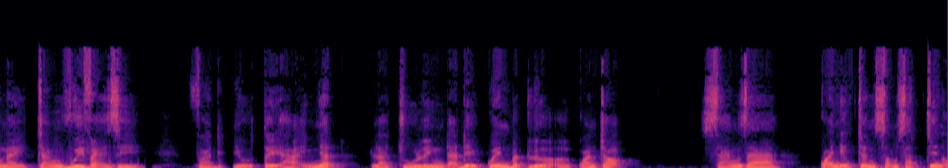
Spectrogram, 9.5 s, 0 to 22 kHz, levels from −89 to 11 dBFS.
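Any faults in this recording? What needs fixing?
Repeated stalls (stutter) occur from 1.09 to 1.56 s, right after "này chẳng vui vẻ". Packets arrived late again and again. The jitter buffer ran empty five times, and the receiver stretched the last sound each time. The longest gap is 72 ms. About 133 ms is filled in, nearly a third of that stretch. Nothing is lost, but the speech drags and stutters. A deeper jitter buffer, or a steadier network path, would prevent this.

A call audio freeze occurs from 2.21 to 2.37 s, just before "tệ hại". The sound hangs as a fading buzz for 135 ms. Its last 30 ms fall silent. The likely cause is packets held up in transit, which emptied the buffer. Speech resumes where it stopped, now 135 ms later. Reducing congestion on the route would prevent this.

A jitter buffer speed-up runs from 8.49 to 8.97 s. The buffer had built up extra delay, so the receiver trimmed short pitch-period pieces many times in a row. 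About 40 ms was removed. Speech plays at 106% speed with unchanged pitch and sounds slightly hurried. Gentler buffer adaptation would prevent this.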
